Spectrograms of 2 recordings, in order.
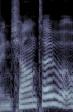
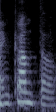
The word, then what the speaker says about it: Encanto: to you know that Encanto enchanto how do you say the film yeah Encanto that was a weird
